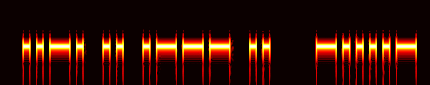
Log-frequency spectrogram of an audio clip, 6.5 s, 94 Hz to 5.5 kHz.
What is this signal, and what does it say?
Morse code, heard as a keyed tone, about 12 wpm, 600 Hz. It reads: FIJI -
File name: CW / Practice / NationalCapitals12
